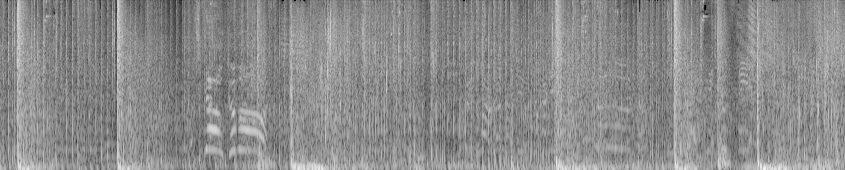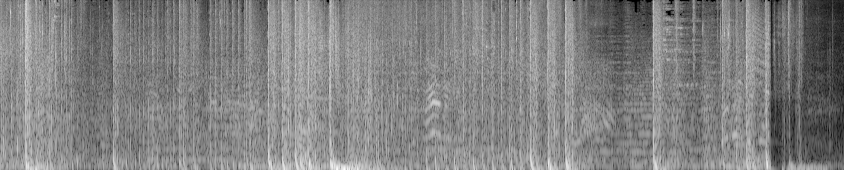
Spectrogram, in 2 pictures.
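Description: Rifle shots crack loudly and rapidly.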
